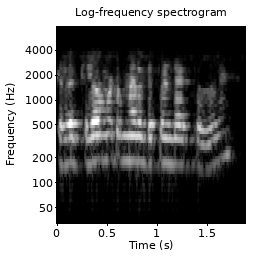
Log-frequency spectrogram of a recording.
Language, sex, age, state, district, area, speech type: Kannada, male, 30-45, Karnataka, Gadag, rural, conversation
